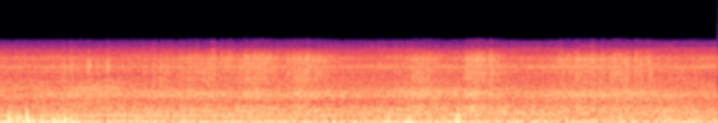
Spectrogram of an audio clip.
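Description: Heavy engine of a mobile crane running steadily as it lifts a railcar body, with a few knocks in the first second and one more about six seconds in.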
